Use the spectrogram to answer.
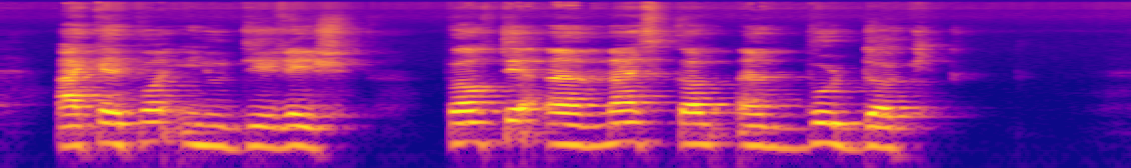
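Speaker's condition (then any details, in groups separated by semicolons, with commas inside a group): Multiple sclerosis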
